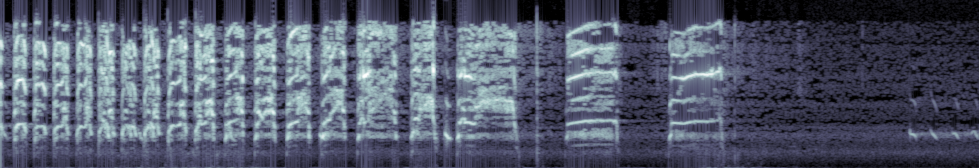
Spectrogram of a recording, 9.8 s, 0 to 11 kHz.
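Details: Osprey bringing an early breakfast to its Loch Arkaig nest, 31 August 2022. A rapid run of piercing whistled chirps gives way to a few longer, spaced calls, then near silence.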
